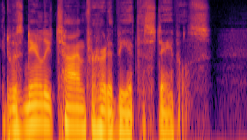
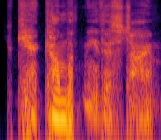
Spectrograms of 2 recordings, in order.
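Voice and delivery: soft breathy whisper; 7 semitones higher, 5 dB quieter than usual. Acted. Alexandra whispers to the raven it cannot come. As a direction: keep whispering to the bird.

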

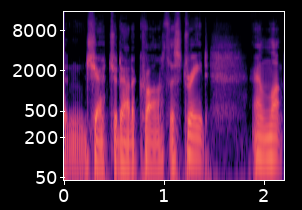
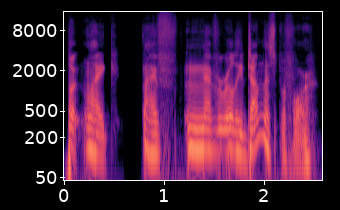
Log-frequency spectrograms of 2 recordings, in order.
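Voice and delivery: a touch of nerves, pitched up; higher, mildly shaky confession; slight tremor; 6 semitones higher than usual. Acted. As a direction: voice wobbling a little with shyness. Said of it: "with an uncharacteristic tremor in her voice".

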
